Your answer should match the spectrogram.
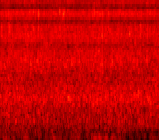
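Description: A forest creek in Santa Fe National Forest flows in a steady, broadband rush of water, close and continuous with no pauses.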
